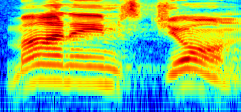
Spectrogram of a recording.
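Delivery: slow, loud, high Canadian voice; hammed-up Canadian accent, pitched right up. Canadian caller introduces himself to sleepy preacher, put-on Canadian accent. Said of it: "Excuse the accent".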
